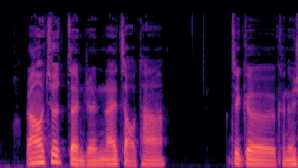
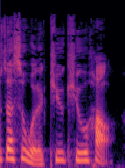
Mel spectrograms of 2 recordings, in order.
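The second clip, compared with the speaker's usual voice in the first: put-on girl's voice; 7 semitones higher than usual. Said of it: "她说".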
